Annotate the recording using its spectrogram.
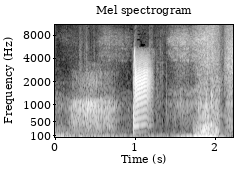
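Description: Cinematic sound effects: a short pitched blurt about a second in, then a loud, deep boom just before the end.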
